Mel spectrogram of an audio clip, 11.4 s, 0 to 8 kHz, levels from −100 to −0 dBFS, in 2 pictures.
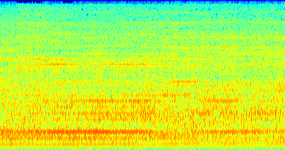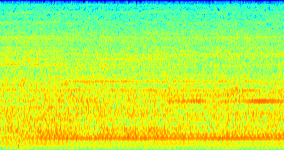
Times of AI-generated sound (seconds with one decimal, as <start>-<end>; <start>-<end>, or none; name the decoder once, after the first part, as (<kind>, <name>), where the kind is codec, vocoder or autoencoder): none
